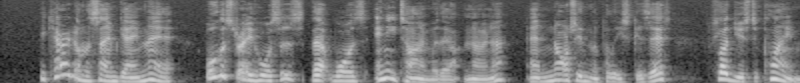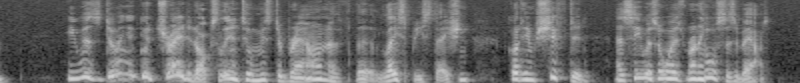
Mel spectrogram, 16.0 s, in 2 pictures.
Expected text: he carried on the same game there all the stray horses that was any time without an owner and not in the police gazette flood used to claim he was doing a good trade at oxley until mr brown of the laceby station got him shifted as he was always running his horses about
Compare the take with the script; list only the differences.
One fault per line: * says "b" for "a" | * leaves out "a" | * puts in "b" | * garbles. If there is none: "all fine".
* leaves out "his"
